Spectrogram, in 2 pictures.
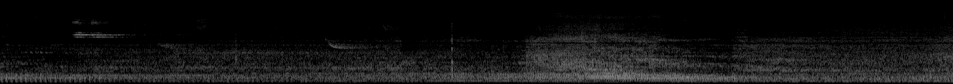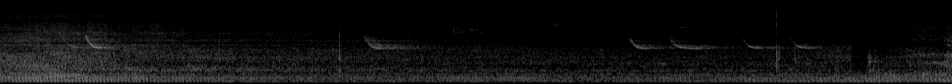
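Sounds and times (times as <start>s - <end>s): distant engine hum: 0.0s - 19.0s
bird chirps dropping in pitch: 0.7s - 1.3s.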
